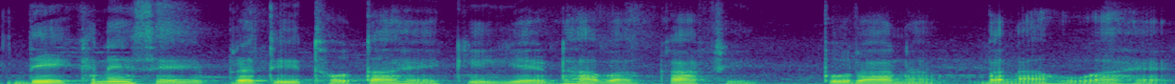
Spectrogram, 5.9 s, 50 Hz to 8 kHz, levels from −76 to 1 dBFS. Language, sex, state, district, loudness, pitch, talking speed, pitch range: Hindi, male, Rajasthan, Jaipur, -17 LUFS, 105 Hz, 135 wpm, 100-120 Hz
